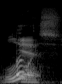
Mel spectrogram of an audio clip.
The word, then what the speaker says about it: Louis: Isn't it funny how Lewis, emphasis on the first syllable in Lewis. Lewis.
